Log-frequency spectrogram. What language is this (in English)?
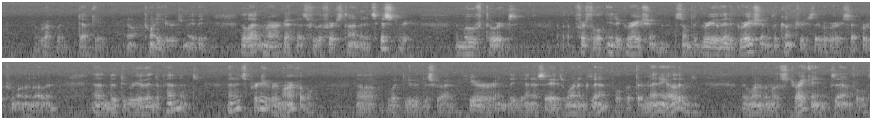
English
